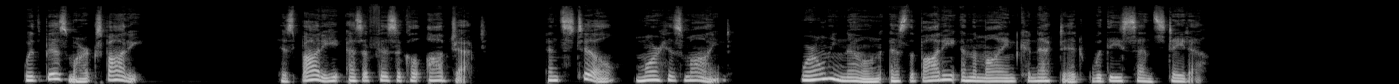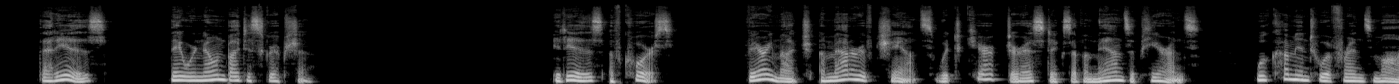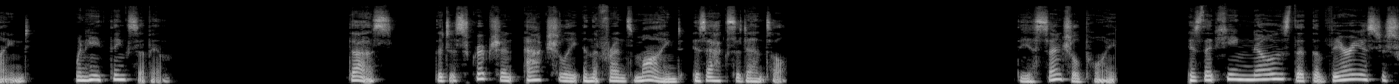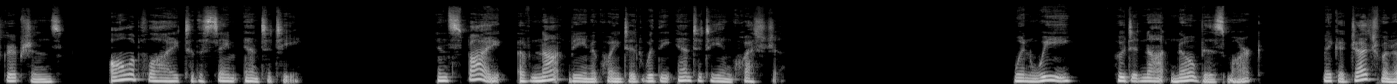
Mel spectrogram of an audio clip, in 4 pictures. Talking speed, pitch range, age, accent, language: 120 wpm, 130-190 Hz, 60-79, American, English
